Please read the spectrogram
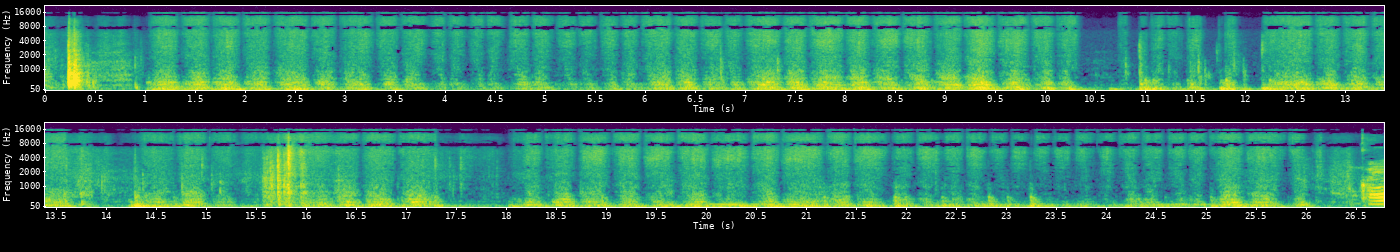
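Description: Angled paintbrush stroking wet waterborne alkyd paint across the bottom of a door: a faint, rapid, steady brushing rub, with a sharp tap at the very start.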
